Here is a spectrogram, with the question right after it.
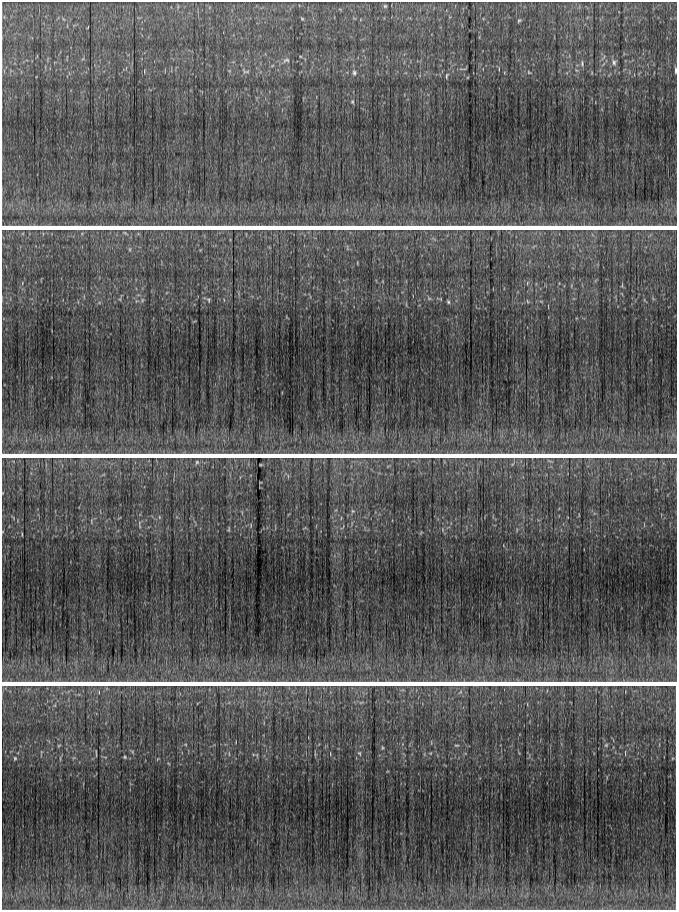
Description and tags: Water Boiling Strong
Boiling some water at strong-strength. Large bubbles emerging.
Cracking sounds from the oven also included. Easy to mix into a loop.
boil, boiling, bubbling, cooking, cracking, high, high-quality, hot, kitchen, oven, strong, warm, water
